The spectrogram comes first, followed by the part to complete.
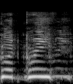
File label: "good grief", g-rated swears; Voice; expletives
